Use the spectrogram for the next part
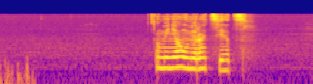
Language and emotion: Russian, sad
